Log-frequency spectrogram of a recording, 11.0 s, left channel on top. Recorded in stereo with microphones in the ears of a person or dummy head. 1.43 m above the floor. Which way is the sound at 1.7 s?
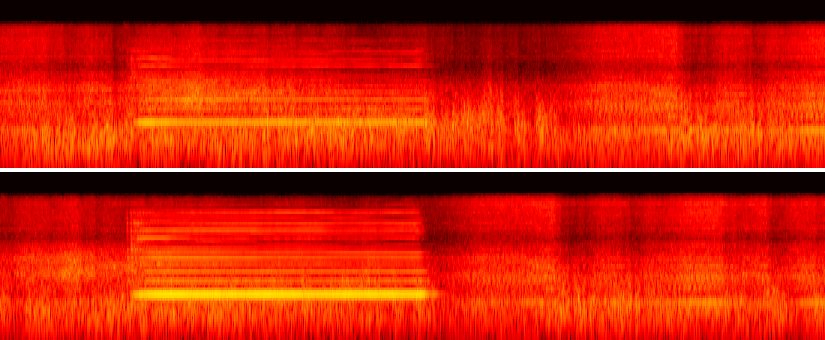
60° right (ahead or behind).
